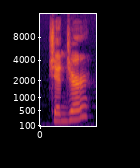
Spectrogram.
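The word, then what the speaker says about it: Jinger: I didn't even know that it was, like, pronounced Ginger, because that's not how you spell fucking ginger.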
